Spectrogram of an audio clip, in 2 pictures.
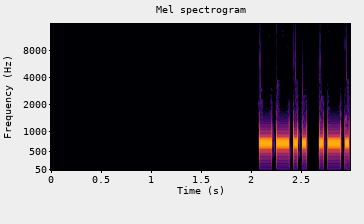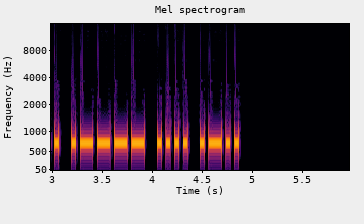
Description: Morse code, heard as a keyed tone, about 28 wpm, 700 Hz. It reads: ZL1HL
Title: DXCC-100 Call Signs - 5 Characters - 28wpm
